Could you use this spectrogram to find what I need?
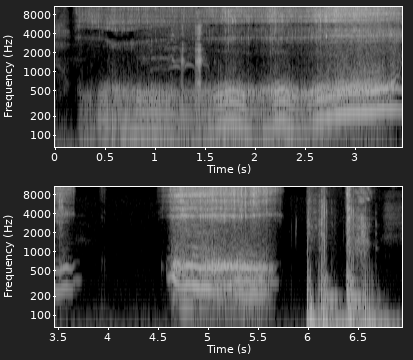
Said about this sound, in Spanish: acelera con un Lamborghini Huracán Performance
